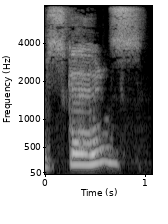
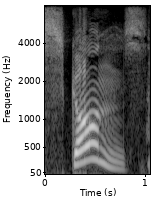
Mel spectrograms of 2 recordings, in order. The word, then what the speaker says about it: scone: No, it's scones. – Is it? – You're saying it wrong because because there's a very simple way to work it out. You say, now it's here, now it's scone.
